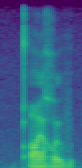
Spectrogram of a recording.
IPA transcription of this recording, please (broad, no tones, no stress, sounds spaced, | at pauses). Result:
qʼ ɛ ʁ u v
